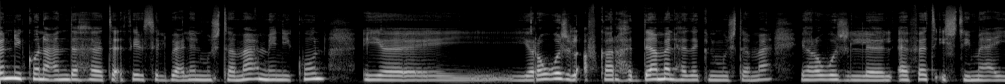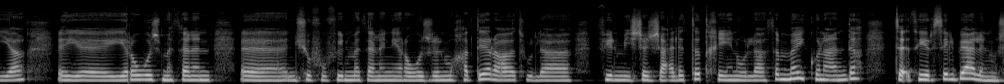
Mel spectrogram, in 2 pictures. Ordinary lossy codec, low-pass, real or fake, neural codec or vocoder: none; 19.8 kHz; fake; vocoder, 44.1 kHz, 128 mel bands every 512 samples, BigVGAN v2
